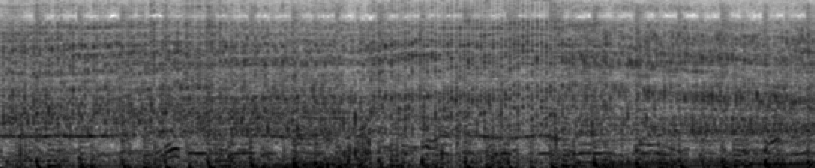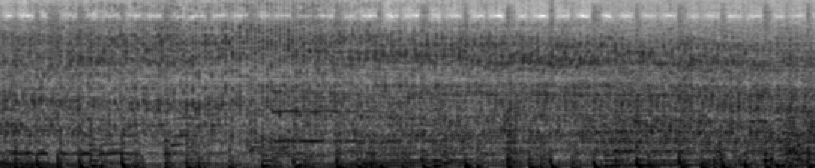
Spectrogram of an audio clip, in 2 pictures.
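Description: A Land Rover off-road vehicle's engine running under load as it climbs a steep muddy slope on a winch line, its pitch rising and falling, with voices of people nearby.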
